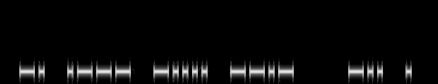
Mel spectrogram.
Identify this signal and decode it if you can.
Morse code, heard as a keyed tone, about 25 wpm, spaced as for 20 wpm, 600 Hz. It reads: NJ6Q DE
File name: QSO205 20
